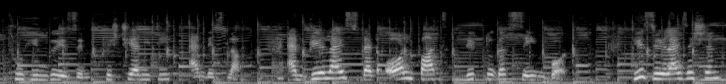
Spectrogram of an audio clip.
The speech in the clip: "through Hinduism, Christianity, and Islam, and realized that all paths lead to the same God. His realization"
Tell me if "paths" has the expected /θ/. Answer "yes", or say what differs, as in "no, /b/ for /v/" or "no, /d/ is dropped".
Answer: no, /t/ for /θ/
